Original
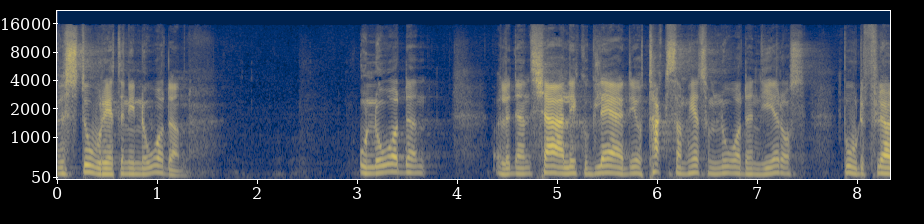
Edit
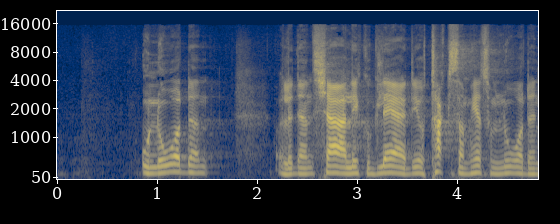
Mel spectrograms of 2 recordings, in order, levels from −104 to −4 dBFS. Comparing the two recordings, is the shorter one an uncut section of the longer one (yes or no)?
yes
